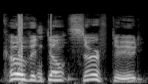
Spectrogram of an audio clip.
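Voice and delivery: loud, high, drawn-out holler; mock-macho surfer yell; shouted parody line. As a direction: bellow it like a war-movie catchphrase.

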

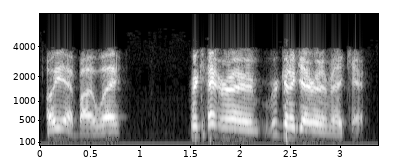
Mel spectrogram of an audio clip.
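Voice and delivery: high, loud mocking politician. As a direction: sneer it like a smug politician. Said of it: "the first thing they say is".

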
